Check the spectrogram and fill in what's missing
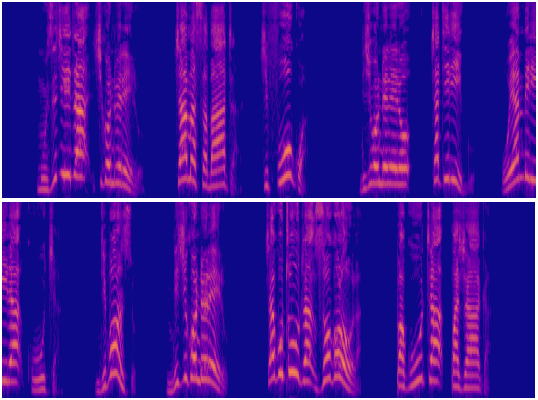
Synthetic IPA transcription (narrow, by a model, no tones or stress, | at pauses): muzit͡ʃitat͡ʃikɔndɛɾɛɾɔ | t͡ʃamasaɓaːta̰ | t͡ʃifukwa̰ | ndit͡ʃikɔndɛɾɛɾɔ | t͡ʃatiɾiɡɔ | wɔjambiɾiɾakuːt͡ʃa̰ | ndipɔnsɔ̥ | ndit͡ʃikɔndɛɾɛɾɔ | t͡ʃakututazɔkɔlɔla̰ | pak̬utʰapat͡ʃaːka̰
